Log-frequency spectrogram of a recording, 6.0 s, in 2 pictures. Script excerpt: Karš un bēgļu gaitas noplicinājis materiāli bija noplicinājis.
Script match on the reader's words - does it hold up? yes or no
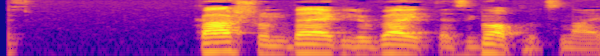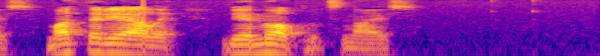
yes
